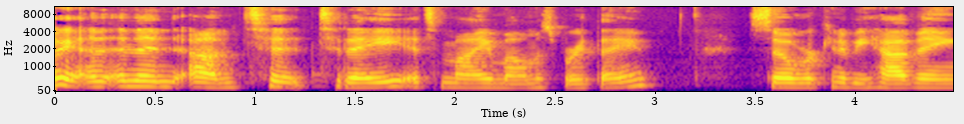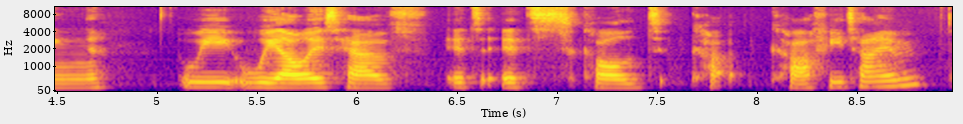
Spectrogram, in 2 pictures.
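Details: Adult woman who stutters; word and phrase repetitions audible; stuttering.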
